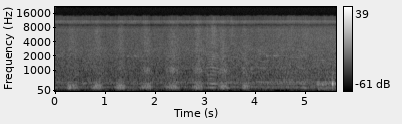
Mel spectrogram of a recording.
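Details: Honey bees working at a hive in an apiary in northern Kentucky on a 72-degree February day, a low buzzing hum swelling and fading in regular pulses about every half second, with faint background hiss.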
